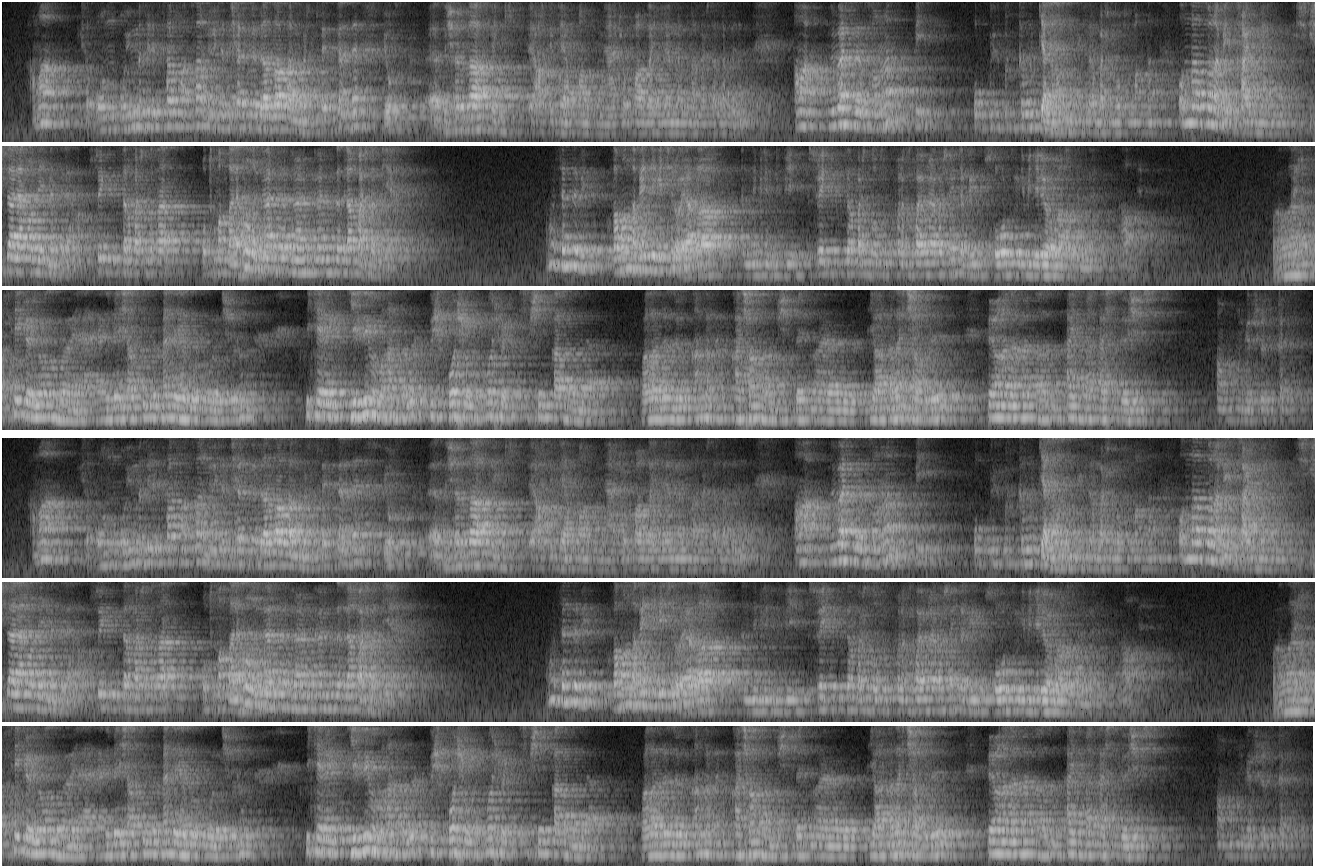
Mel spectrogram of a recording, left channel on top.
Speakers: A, on the left; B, in the centre.
A: ama işte on, oyun meselesi sarma, sarmıyor işte dışarısı böyle biraz daha sarmaya başladı Mesela eskiden de yok e, dışarıda pek e, aktivite yapmazdım yani çok fazla ilgilenmezdim arkadaşlarla falan ama üniversiteden sonra bir o bı- bıkkınlık geldi anladın mı bilgisayarın başında oturmaktan. Ondan sonra bir kaydım yani. İş, işle alakalı değil mesele. Sürekli bilgisayarın başında oturmakla alakalı. O da üniversite, üniver- üniversitede falan başladı yani. Ama sen de bir zamanla bence geçer o ya. Daha hani ne bileyim bir sürekli bilgisayarın başında oturup böyle kafa yormaya başlayınca bir soğursun gibi geliyor bana sende. Al-
B: Valla
A: Hayırlısı bakalım.
B: pek öyle olmuyor yani. Yani beş altı yıldır ben de yazılımla uğraşıyorum. Bir kere girdi mi bu hastalık boş, boş vakit, boş vakit hiçbir şey kalmıyor Vallahi biraz yoruldu. Kanka benim kaçmam lazım şimdi. Benim eee, bir arkadaş çaldırıyor ve ona dönmem lazım. Haydi ben kaçtım. Görüşürüz.
A: Tamam tamam görüşürüz. Dikkat et.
